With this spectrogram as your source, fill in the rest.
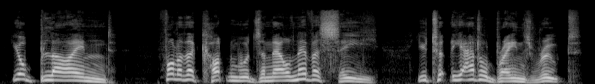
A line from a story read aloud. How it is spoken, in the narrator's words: Ridley shouted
